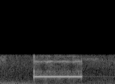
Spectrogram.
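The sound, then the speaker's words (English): A single voicemail answering-machine beep: one steady, mid-pitched electronic tone lasting under a second, clean and alone with no voices around it. “I'm currently not available, so please leave a message after the beep.”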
